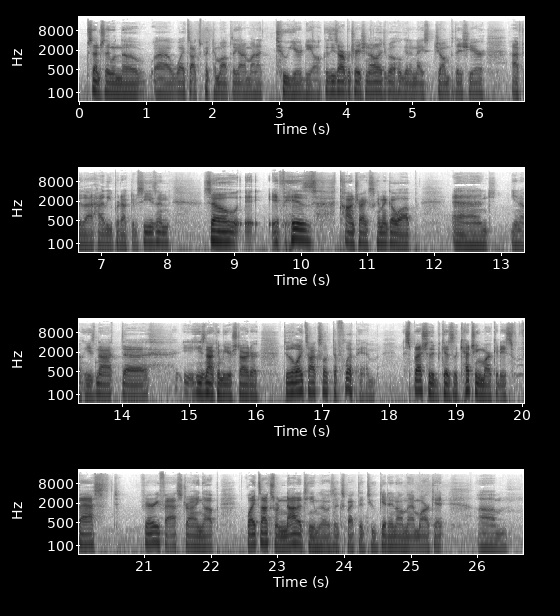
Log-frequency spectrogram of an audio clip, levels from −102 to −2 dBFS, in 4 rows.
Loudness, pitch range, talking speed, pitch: -24 LUFS, 90-110 Hz, 200 wpm, 95 Hz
